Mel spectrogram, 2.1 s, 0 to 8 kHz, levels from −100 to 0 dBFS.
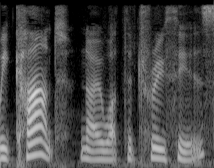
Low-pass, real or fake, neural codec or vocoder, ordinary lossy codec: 7.2 kHz; real; none; MP3, 64 kbps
